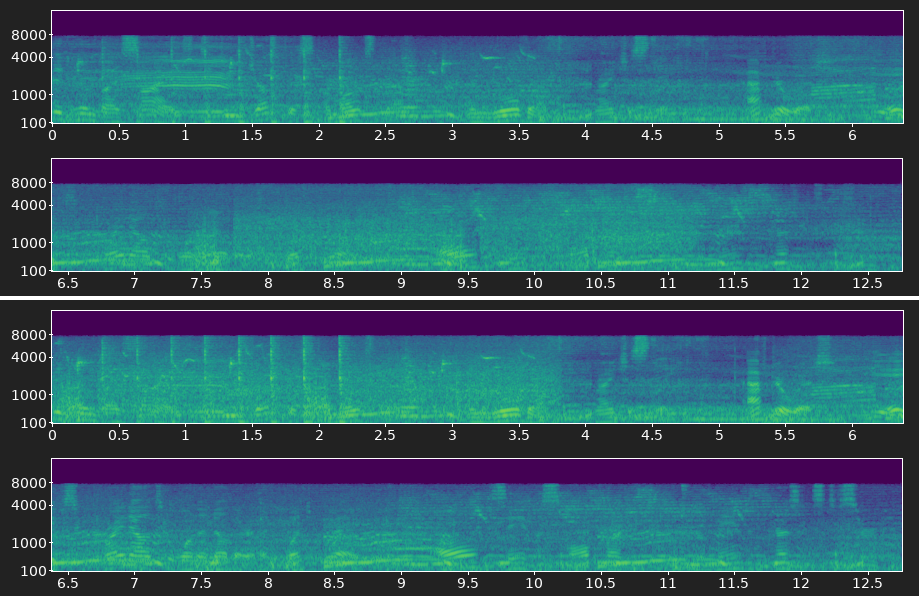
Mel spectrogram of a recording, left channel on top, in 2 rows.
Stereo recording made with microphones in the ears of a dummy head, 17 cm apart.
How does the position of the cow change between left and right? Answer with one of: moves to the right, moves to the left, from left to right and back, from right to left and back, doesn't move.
from left to right and back.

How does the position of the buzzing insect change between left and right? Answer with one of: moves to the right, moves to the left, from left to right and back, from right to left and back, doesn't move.
moves to the left.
